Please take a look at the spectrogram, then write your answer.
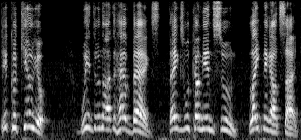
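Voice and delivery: high, loud laughing mock of an Indian announcer; laughing through a high mimicry of her accent; imitating Indian accent. Airport announcer scolding passengers, high laughing Indian accent mimicry. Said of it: "I could imitate her".

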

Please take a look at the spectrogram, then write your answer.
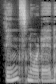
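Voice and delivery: usual speaking voice

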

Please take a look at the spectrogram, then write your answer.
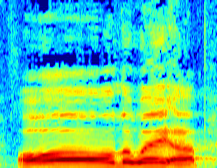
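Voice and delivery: "all" stretched long, high and loud; drawn-out emphasis. Shown as a demonstration. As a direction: sweep slowly and loudly through "all the way up". Demonstrating wrapping from feet to head.

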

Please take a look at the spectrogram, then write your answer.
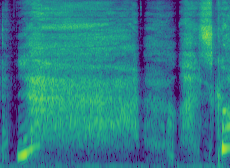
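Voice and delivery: hammed-up fan yell; imitated screaming. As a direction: re-enact a crowd scream, stretched out. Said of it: "because I was screaming like".

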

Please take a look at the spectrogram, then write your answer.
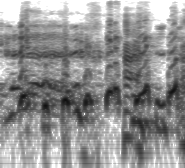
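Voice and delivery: very high pet-talk hello; greeting a dog. Pretend. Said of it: "Maybe if I pretend you're a dog".

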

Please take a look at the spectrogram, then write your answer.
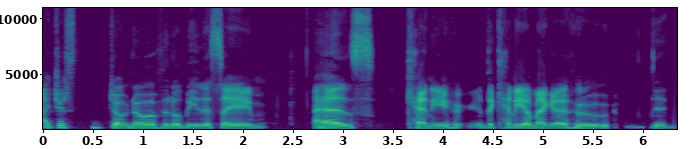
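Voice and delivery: ordinary delivery

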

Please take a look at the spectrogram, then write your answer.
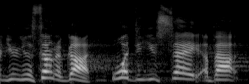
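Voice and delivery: usual speaking voice

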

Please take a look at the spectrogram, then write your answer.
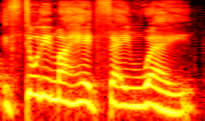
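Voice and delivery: normal talking voice

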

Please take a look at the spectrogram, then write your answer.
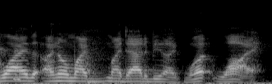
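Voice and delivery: normal talking voice

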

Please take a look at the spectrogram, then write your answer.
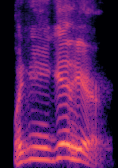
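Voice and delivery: high, loud imitation of a phone shout; yelling, hard of hearing. Half-deaf club boss summoning the young caller, yelling. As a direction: shout the question down the line. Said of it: "he's yelling at me 'cause he's sort of deaf".

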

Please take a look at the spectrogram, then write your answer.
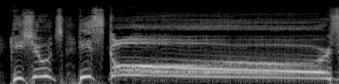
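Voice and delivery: high radio goal call, last word stretched long; excited play-by-play shout, held on the final word; imitated hockey call. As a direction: call the goal like a hockey announcer, drawing out "scores". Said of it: "he had a way of saying".

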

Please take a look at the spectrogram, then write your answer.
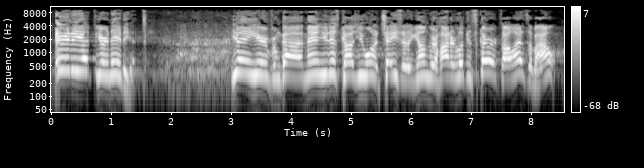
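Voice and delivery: high, loud scolding call of idiot; retold rebuke. Pastor telling a congregant who wants divorce, loudly mocking. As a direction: scold the man half laughing at his nonsense. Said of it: "And then I went".

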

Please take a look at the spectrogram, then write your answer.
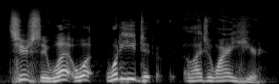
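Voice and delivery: high, mocking incredulous questioning; sarcastic. Shown as a demonstration. God challenging Elijah as if being mean, sarcastic. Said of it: "he's not saying it sarcastically".

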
